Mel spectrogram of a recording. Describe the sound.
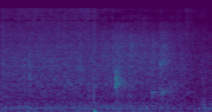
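Meat and potatoes fry in a pan with a steady, even sizzle throughout, broken by a couple of brief, soft knocks like a utensil stirring.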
